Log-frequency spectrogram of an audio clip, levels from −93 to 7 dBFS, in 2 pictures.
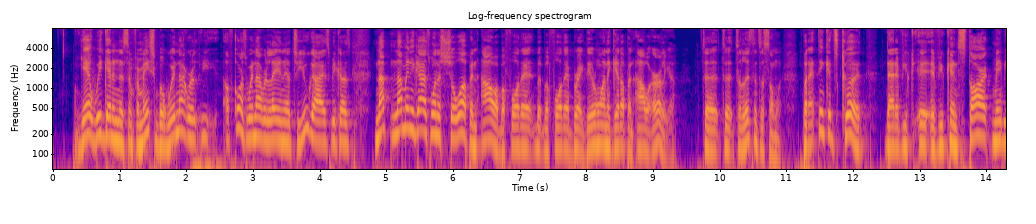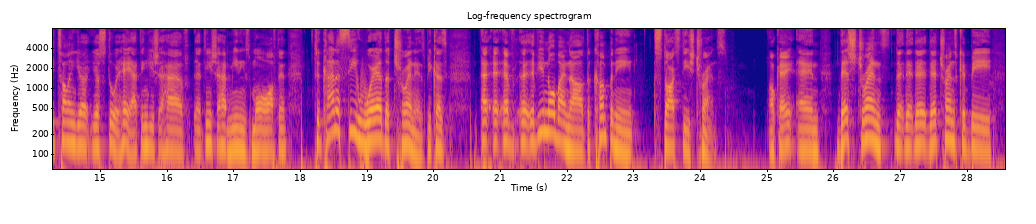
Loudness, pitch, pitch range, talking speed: -21 LUFS, 140 Hz, 120-160 Hz, 230 wpm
